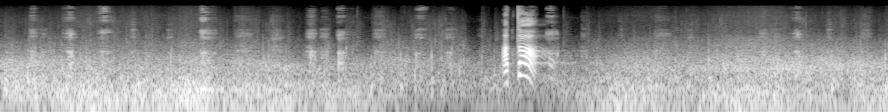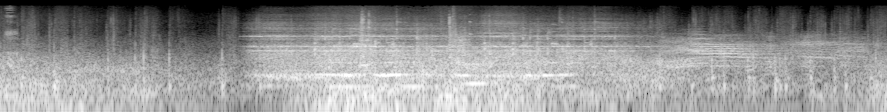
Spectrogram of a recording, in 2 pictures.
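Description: Footsteps tap on wooden planks.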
